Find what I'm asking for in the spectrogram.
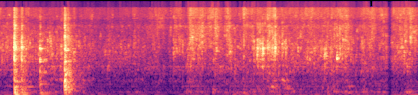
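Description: Water drains from a kitchen sink, a close, faint gurgling and splashing with a couple of sharper clunks near the start.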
